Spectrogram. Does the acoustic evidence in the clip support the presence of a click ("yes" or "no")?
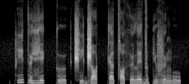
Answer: no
